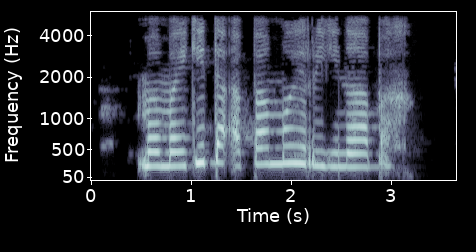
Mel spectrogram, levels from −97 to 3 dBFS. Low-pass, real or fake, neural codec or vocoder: 5.4 kHz; real; none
